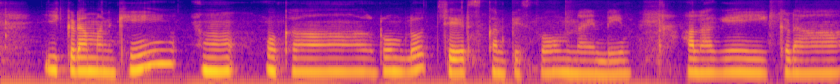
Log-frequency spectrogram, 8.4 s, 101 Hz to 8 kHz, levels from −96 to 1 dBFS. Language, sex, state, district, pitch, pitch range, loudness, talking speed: Telugu, female, Andhra Pradesh, Annamaya, 190 Hz, 185-200 Hz, -20 LUFS, 80 wpm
